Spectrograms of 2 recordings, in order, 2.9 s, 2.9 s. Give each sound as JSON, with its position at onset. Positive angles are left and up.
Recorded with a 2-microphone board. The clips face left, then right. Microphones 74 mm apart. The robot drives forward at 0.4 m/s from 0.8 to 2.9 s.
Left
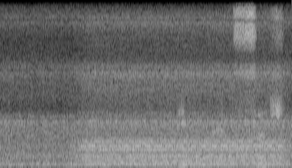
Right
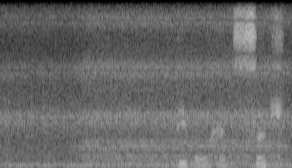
{"t": 0.0, "sound": "running water", "side_deg": 40}
{"t": 1.6, "sound": "a man speaking", "side_deg": -5}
